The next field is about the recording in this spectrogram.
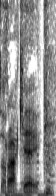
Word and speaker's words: Rakei: So it's the last name is spelled R-A-K-E-I, but it's actually Maori, so it's pronounced Raque.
